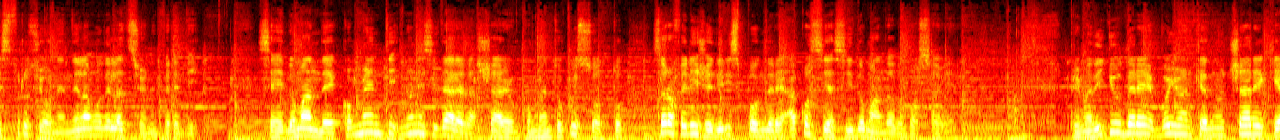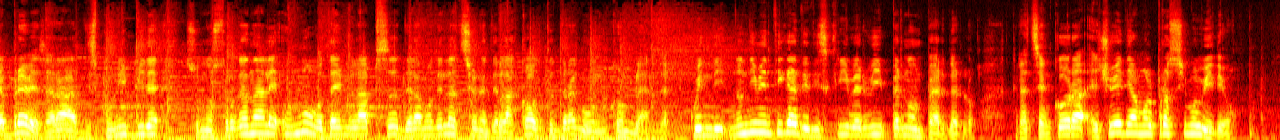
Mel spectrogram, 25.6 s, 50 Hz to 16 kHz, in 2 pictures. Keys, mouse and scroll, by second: 0.0-2.3 typing, 0.7 right click, 1.3 right click, 3.3 ctrl+z, 3.4 ctrl+z, 4.3 right click, 5.0 click, 5.0-8.2 typing, 5.3 click, 5.8 click, 7.1 Tab, 8.0 Tab, 9.1 right click, 9.3-20.2 typing, 9.4 Tab, 9.7-15.8 middle drag, 9.7 Tab, 13.3 ctrl+z, 13.5 ctrl+z, 14.2 ctrl+z, 14.8 ctrl+z, 14.9 ctrl+z, 15.8 click, 15.8-20.2 shift+middle drag, 16.6 ctrl+x, 17.8 ctrl+r, 18.7 shift+click, 19.4 Tab, 19.5-25.6 alt+right drag, 19.6 Tab, 19.6 alt+x, 19.9 shift+click, 20.1 ctrl+z, 20.3 alt+x, 21.0 ctrl+a, 21.0 ctrl+e, 21.6-25.6 typing, 21.6 shift+click, 21.6 shift+middle click, 22.5 click, 23.1 click, 23.4 Tab, 23.7 alt+x, 23.8 Tab, 24.4 Tab, 25.5 Tab.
